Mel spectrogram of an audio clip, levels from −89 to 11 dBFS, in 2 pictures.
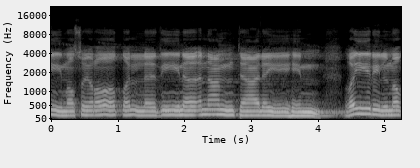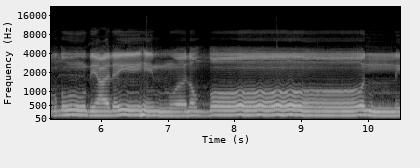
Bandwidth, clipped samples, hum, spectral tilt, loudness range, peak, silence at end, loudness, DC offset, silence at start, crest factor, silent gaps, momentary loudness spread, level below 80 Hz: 9.8 kHz; under 0.1%; none; -7.5 dB/octave; 1 LU; -10 dBFS; 0 s; -23 LUFS; under 0.1%; 0 s; 14 dB; none; 5 LU; -66 dBFS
